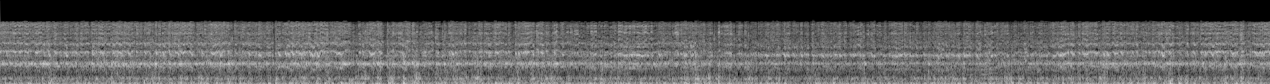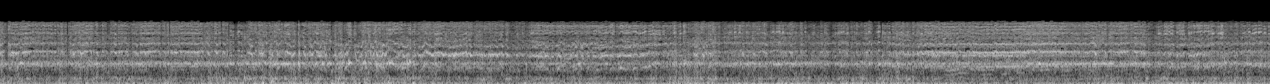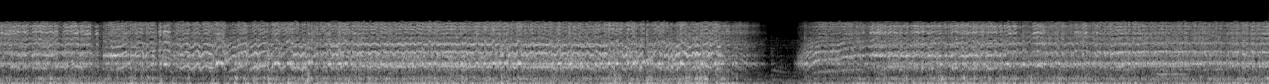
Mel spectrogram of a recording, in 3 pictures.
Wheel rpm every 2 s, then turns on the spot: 230, 230, 230, 220, 200, 210, 220, 230, 210, 210, 230, 220, 220, 200, 180, 190, 110, 200, 230.
none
